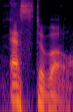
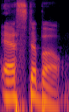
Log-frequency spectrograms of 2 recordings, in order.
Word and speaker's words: Ystebo: The Y is pronounced like an E. Yeah, so Ystebo. Ystebo.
